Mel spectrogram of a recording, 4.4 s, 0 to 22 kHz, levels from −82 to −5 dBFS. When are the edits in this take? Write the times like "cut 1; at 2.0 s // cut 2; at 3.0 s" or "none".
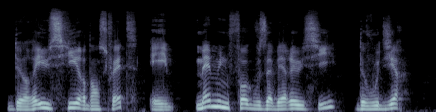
cut 1; at 1.1 s // cut 2; at 1.4 s // cut 3; at 3.4 s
